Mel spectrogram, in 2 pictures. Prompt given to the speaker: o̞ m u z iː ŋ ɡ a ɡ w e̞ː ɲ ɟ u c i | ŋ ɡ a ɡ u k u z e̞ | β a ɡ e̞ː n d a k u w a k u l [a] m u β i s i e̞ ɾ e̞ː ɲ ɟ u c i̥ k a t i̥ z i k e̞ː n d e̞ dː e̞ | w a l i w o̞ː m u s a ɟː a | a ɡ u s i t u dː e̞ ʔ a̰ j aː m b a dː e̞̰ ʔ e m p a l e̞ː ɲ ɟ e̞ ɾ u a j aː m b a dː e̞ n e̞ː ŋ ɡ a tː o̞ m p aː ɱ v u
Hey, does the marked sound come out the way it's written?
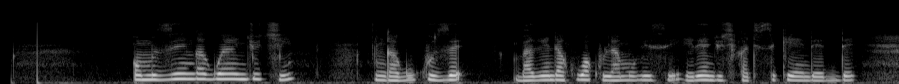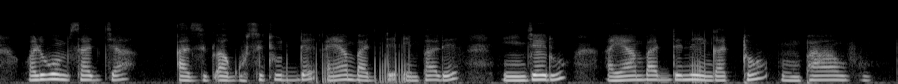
yes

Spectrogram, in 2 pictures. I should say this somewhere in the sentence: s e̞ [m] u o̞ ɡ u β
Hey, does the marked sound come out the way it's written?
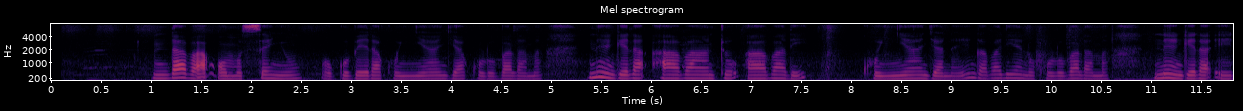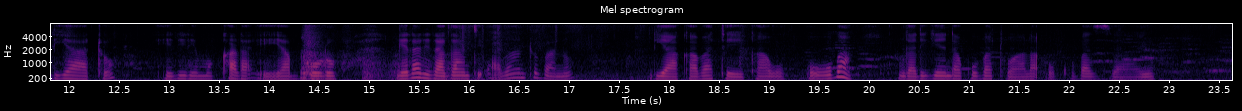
no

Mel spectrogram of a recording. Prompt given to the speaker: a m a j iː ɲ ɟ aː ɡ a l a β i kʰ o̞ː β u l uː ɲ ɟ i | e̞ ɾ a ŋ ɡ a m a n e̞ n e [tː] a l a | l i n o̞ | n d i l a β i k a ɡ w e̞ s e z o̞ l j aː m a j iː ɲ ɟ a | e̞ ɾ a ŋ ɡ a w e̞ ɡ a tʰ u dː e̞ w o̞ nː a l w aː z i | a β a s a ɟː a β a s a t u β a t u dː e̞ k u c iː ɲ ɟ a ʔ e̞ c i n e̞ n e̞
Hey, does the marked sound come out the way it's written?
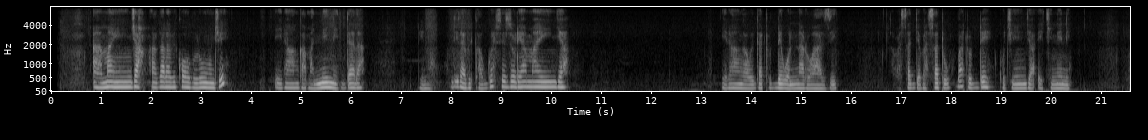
no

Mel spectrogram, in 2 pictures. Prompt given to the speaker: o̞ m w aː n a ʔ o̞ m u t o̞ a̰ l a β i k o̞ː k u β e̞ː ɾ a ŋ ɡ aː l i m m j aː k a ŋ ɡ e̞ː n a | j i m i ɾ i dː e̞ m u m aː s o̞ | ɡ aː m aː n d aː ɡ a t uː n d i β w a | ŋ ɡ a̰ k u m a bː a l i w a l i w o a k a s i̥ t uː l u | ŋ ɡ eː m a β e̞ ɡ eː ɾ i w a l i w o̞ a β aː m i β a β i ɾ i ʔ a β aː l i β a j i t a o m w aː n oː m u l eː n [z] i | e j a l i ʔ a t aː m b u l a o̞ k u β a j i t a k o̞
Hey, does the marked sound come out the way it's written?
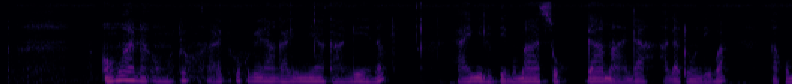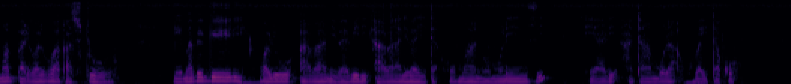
yes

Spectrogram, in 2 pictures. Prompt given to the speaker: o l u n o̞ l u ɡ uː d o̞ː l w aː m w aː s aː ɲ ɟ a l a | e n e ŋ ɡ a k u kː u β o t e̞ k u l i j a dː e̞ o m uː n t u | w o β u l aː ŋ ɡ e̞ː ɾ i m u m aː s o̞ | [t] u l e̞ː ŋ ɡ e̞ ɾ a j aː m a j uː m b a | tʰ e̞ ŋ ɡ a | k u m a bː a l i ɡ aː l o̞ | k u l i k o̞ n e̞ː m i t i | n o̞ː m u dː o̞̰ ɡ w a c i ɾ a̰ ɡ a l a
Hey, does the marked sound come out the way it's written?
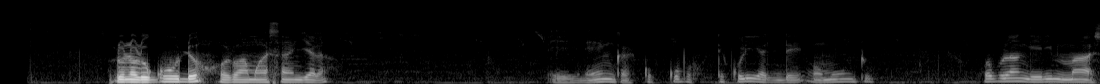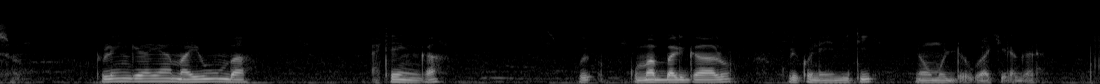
yes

